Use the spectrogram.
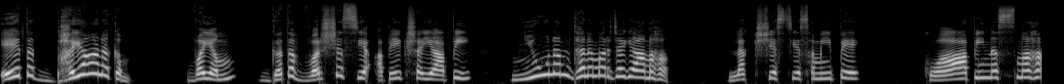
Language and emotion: Sanskrit, disgusted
